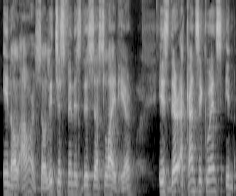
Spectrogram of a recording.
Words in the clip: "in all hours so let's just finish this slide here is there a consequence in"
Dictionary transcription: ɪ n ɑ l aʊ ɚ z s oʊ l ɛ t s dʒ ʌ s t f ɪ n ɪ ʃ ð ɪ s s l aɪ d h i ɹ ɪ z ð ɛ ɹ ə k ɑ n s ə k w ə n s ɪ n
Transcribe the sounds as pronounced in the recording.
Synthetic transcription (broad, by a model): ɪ n ɑ l aʊ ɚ s oʊ l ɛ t dʒ ʌ s t f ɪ n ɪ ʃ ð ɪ s s l aɪ d h i ɹ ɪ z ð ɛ ɹ ə k ɑ n s ə k w ə n s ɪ n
